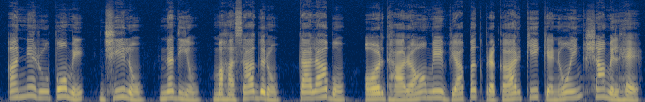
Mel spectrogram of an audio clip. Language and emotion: Hindi, neutral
